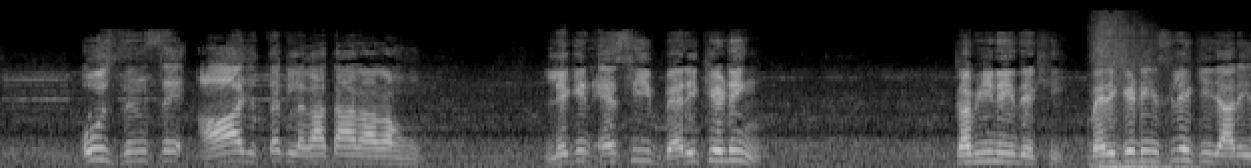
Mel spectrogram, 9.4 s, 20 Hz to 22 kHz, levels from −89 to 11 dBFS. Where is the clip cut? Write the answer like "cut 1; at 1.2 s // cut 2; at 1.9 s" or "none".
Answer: cut 1; at 8.1 s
